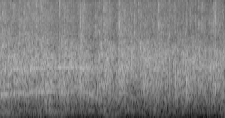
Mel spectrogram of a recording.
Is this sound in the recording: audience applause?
yes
